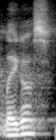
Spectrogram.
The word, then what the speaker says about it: Lagos: like growing up in Legos and that my pronouncing it right Legos Legos Legos okay Legos is kind of like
